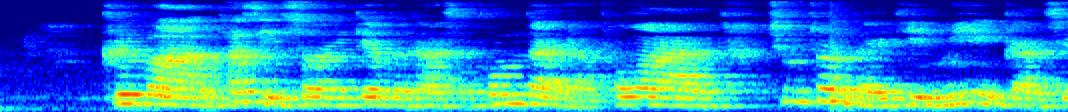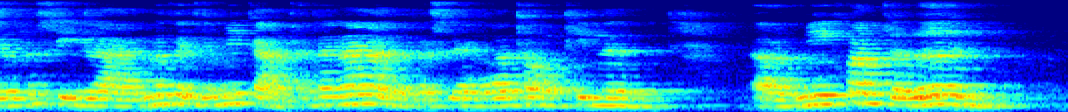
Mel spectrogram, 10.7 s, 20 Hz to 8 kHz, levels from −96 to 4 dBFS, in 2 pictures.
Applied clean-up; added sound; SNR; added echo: none; none; none; reverberation time 0.6 s.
